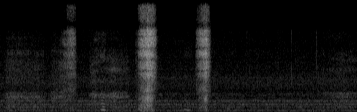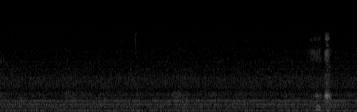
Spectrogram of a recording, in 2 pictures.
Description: i was able to keep myself from sneezing a little bit but after that first sneeze slipped out i just couldn't help myself.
